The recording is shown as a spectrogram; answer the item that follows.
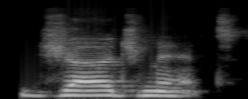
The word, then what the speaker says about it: judgment: g that you is a very soft d but you hear all these letters judgment j-u-d-g-m-e-n-t okay all right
